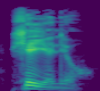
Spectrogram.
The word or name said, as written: xei áfò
